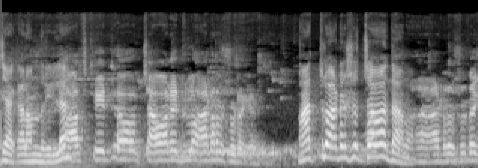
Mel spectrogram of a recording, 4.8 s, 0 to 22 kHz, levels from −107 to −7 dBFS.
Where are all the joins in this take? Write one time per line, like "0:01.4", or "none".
none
